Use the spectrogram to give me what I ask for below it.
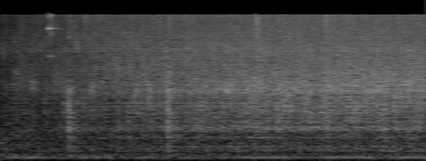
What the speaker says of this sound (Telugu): నూనె కాగింది కదండి. కొద్దిగా జీలకర్ర, కరివేపాకు,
